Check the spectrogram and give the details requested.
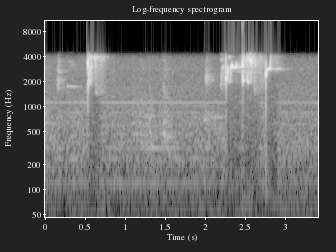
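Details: Pet-shop lovebirds kept indoors, wings clipped: sharp shrill chirps in short bursts, a few isolated squeaks followed by a rapid cluster of piercing high calls in a small room.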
